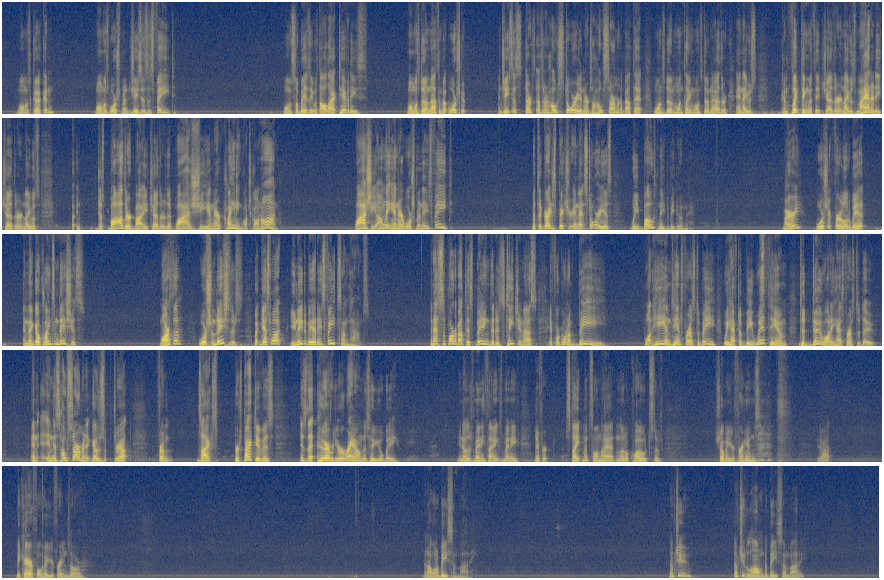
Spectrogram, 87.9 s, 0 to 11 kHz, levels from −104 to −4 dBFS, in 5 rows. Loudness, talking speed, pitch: -23 LUFS, 155 wpm, 140 Hz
